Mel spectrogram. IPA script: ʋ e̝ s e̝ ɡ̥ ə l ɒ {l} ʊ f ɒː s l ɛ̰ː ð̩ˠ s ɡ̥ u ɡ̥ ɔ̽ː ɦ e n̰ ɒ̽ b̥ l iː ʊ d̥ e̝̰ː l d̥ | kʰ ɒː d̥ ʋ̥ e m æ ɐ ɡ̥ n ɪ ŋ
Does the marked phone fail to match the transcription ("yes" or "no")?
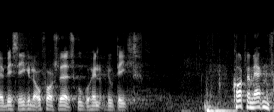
yes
